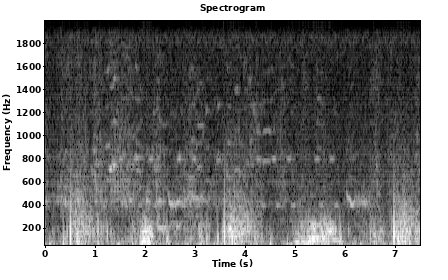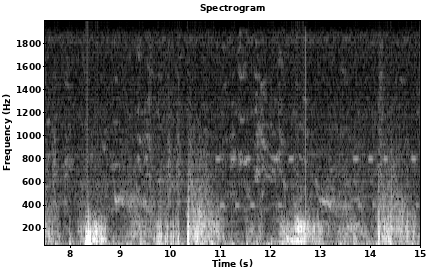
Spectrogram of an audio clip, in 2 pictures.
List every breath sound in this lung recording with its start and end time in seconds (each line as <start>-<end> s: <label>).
0.17-1.63 s: inhalation
0.17-1.63 s: crackles
1.63-3.39 s: exhalation
1.85-3.31 s: stridor
3.39-4.85 s: inhalation
3.39-4.85 s: crackles
4.88-6.86 s: exhalation
5.99-6.52 s: stridor
6.86-8.18 s: inhalation
6.86-8.18 s: crackles
8.21-10.29 s: exhalation
8.85-9.75 s: stridor
10.25-12.18 s: inhalation
10.25-12.18 s: crackles
12.15-14.16 s: exhalation
12.99-13.44 s: stridor
14.12-15.00 s: inhalation
14.12-15.00 s: crackles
